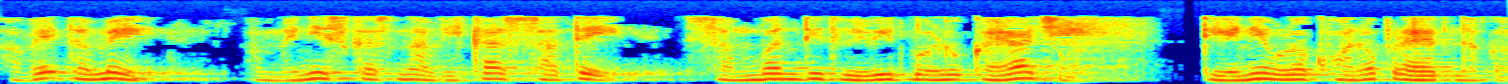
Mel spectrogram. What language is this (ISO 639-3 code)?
guj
